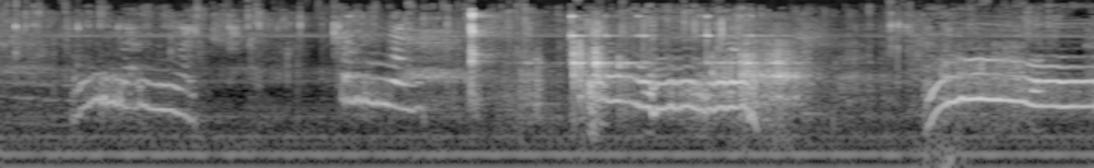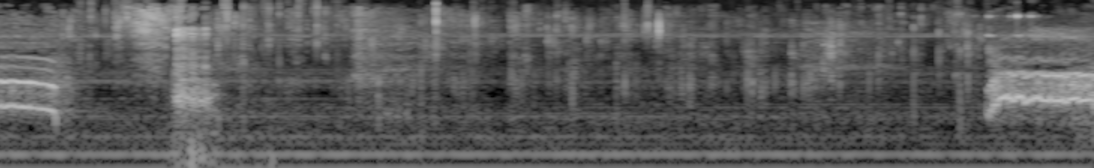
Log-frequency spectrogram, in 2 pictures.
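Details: Kitten making funny noises while eating: short arched mewing cries at intervals, some wavering and drawn out, separated by quiet gaps with a steady low hum underneath.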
